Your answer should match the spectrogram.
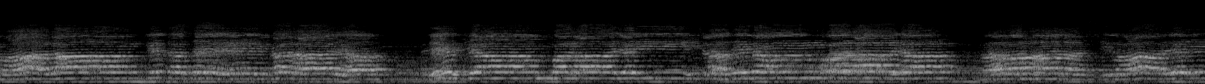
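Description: Male priests chanting Sanskrit puja mantras in long phrases on steady, held pitches, pausing briefly for breath about every two to three seconds.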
